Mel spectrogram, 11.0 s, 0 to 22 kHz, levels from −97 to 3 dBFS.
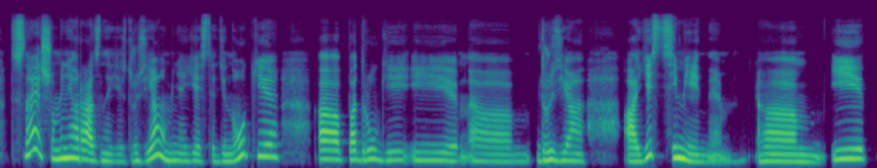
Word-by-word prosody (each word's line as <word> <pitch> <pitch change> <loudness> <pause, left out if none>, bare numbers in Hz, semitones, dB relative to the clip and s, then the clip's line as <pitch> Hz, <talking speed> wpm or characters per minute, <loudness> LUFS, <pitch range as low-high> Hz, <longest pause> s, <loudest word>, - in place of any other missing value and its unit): Ты - - -9
знаешь, 325 -1 +1
у - - +1
меня 245 +2 +6
разные 180 -5 +1
есть 165 -1 -13
друзья. 180 - 0
У 285 - +3
меня 185 -3 -3
есть 175 -1 -7
одинокие, 275 - -1 0.5
а, 215 -1 +5
подруги 200 -1 -2
и 190 -2 -4
м, - - -10
а, 165 -2 -5 0.3
друзья, 180 -2 -1 0.5
а 165 0 +4
есть 295 - 0
семейные. 190 -11 +4 0.4
Ам, 165 -2 0
и, 230 +1 +3
190 Hz, 120 wpm, -22 LUFS, 170-230 Hz, 0.5 s, меня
